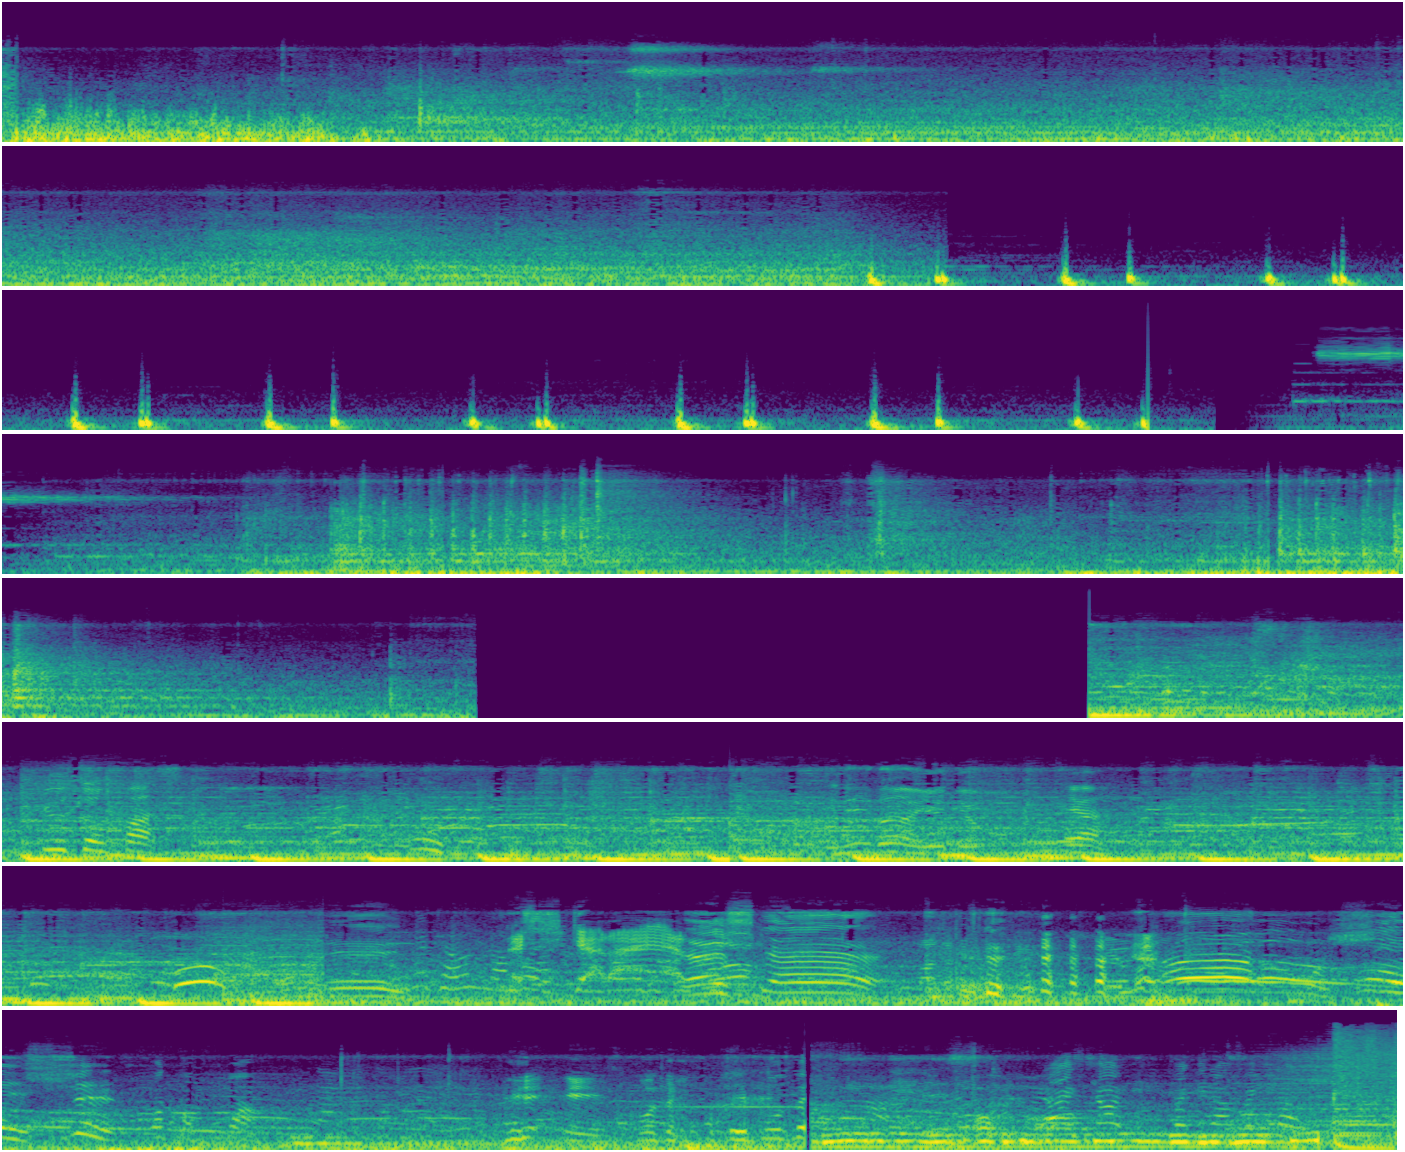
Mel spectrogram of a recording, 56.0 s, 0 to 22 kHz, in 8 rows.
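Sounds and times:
steady background noise: 0.0 - 20.1
heartbeat thuds: 11.3 - 19.8.

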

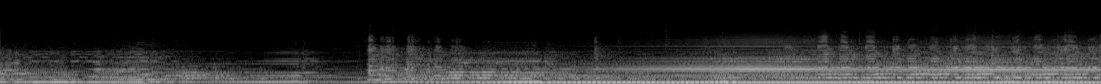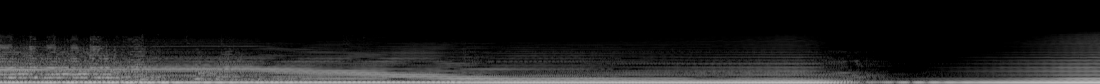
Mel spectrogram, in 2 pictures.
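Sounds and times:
saxophone: 0.0 - 19.9
theremin: 0.0 - 19.9
bowed double bass: 0.0 - 22.0
synthesizer drone: 0.0 - 22.0.

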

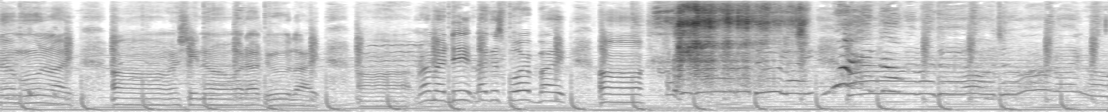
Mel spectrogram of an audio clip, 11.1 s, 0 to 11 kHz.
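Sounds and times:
rapping over a hip hop beat: 0.0 - 11.0.

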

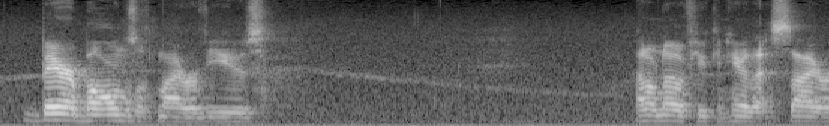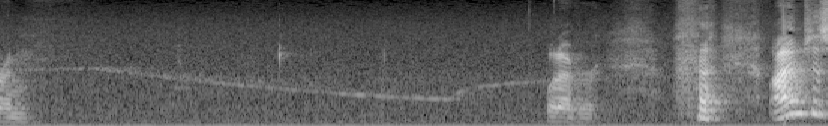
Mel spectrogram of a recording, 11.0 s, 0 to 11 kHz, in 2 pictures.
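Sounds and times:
faint siren wailing: 0.0 - 11.0.

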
